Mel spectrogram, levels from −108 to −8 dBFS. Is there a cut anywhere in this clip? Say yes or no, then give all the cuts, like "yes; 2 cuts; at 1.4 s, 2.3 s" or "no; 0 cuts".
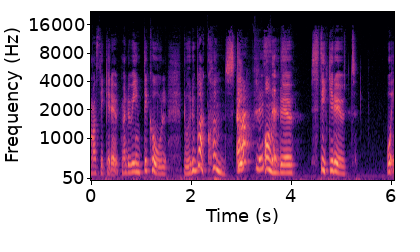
no; 0 cuts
